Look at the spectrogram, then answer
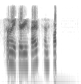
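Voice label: Lakes Sheriff Lake Patrol, scanner audio trunk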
